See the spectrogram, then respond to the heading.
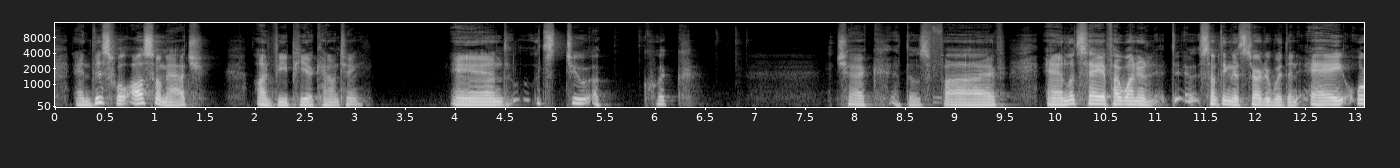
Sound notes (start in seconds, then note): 6.6 keyboard typing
